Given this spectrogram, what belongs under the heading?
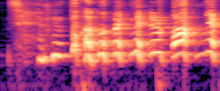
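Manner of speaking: bursting into laughter mid-word; high laughing squeal at the punchline. Real, not acted. Telling friends the bathroom scare, laughing.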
